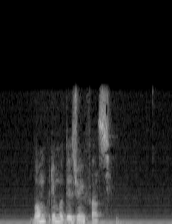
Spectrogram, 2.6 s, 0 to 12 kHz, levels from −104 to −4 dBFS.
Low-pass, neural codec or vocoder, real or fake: 7.2 kHz; none; real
